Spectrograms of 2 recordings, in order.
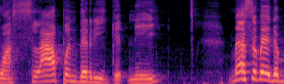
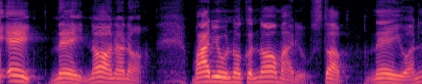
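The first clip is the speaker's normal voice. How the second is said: usual speaking voice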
